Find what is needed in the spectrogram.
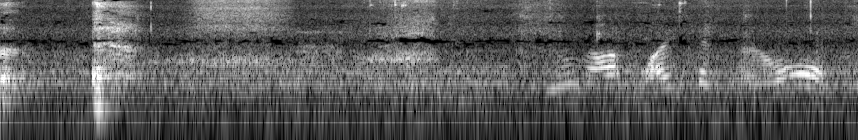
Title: Girl coughing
